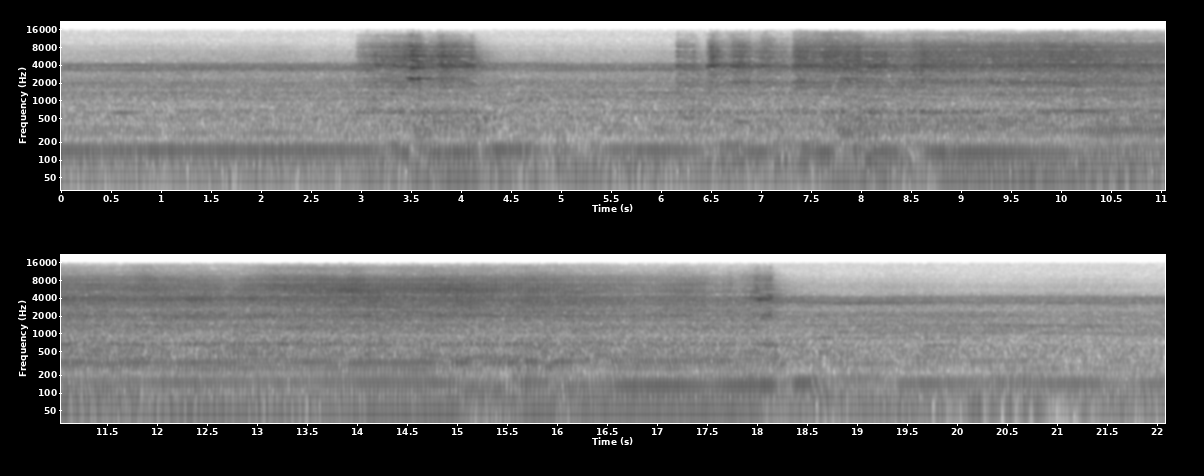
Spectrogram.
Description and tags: cutting concrete
A long instance of a construction worker cutting up the concrete sidewalk.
